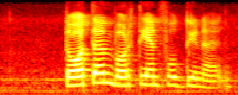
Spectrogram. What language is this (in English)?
Afrikaans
